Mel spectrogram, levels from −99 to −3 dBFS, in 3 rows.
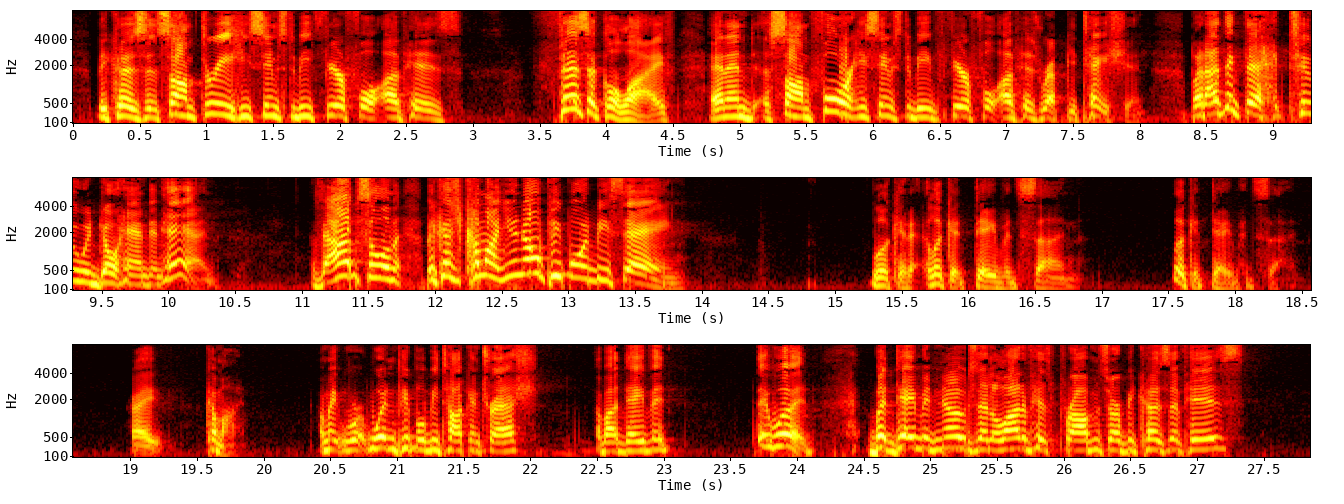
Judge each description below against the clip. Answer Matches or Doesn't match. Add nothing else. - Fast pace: Doesn't match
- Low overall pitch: Doesn't match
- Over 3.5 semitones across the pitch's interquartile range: Matches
